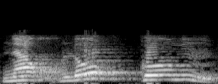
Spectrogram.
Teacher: لا، بيسموه ادغام ناقص. هبين التفخيم، هبين الاستعلاء بتاع القاف، لكن مش هديها مثلا قلقله، فتصير نخلقكم.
